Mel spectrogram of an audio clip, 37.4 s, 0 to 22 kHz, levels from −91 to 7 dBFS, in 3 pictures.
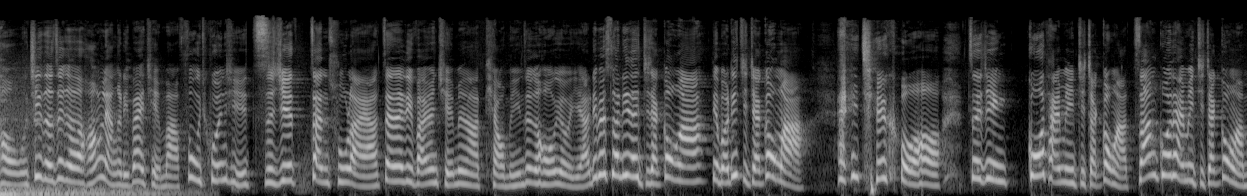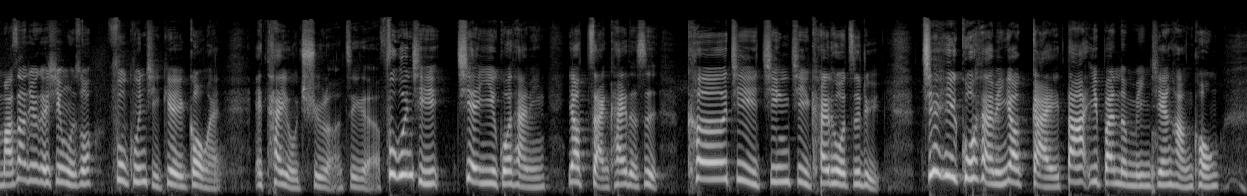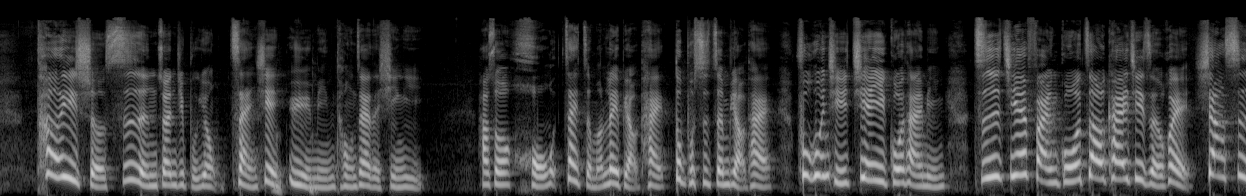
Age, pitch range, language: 30-49, 240-340 Hz, Chinese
